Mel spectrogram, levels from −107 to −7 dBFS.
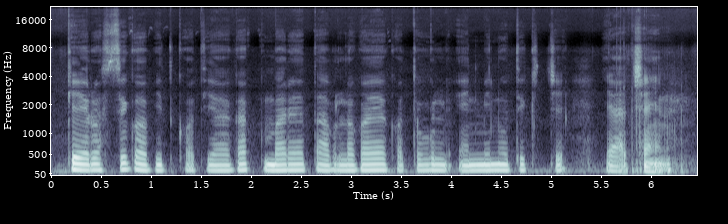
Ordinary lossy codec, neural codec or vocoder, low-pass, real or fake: none; none; none; real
